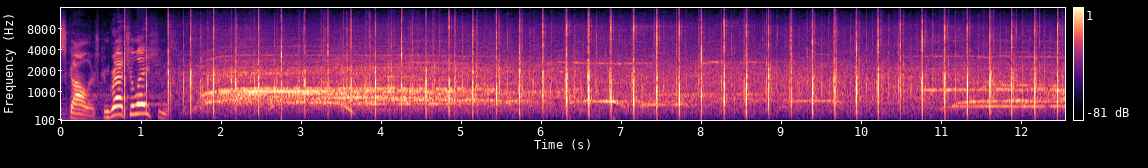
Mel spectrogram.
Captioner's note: cheering and applause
